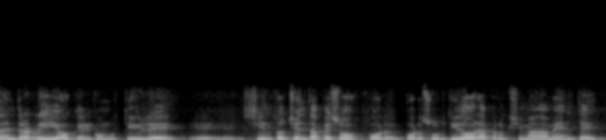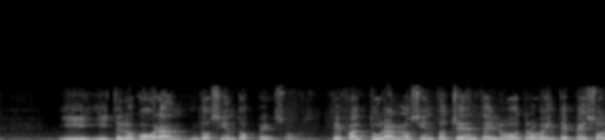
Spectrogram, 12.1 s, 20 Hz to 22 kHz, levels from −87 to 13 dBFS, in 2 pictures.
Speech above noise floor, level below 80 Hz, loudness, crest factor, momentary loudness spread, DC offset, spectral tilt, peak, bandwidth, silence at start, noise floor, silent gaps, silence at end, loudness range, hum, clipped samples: 32 dB; -70 dBFS; -24 LUFS; 18 dB; 11 LU; under 0.1%; -7.5 dB/octave; -6 dBFS; 8.4 kHz; 0 s; -55 dBFS; none; 0 s; 2 LU; none; under 0.1%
